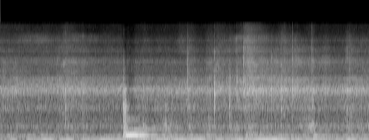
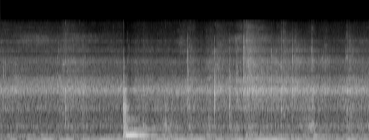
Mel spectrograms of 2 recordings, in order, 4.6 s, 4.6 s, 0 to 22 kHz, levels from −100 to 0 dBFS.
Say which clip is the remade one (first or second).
first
